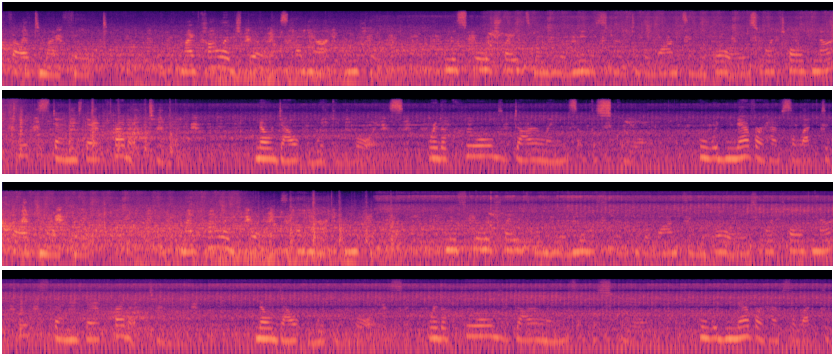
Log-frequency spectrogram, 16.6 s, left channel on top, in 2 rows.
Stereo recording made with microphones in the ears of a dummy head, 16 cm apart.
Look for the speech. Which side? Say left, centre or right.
left.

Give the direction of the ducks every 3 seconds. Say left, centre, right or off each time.
right, left, left, left, left, left.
